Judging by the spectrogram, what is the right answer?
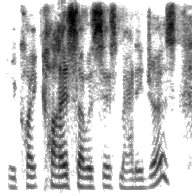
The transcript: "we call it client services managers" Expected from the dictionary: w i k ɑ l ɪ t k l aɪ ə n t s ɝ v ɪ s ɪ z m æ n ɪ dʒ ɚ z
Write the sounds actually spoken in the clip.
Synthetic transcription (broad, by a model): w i k ɑ ɪ t k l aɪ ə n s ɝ w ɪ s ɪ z m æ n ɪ dʒ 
